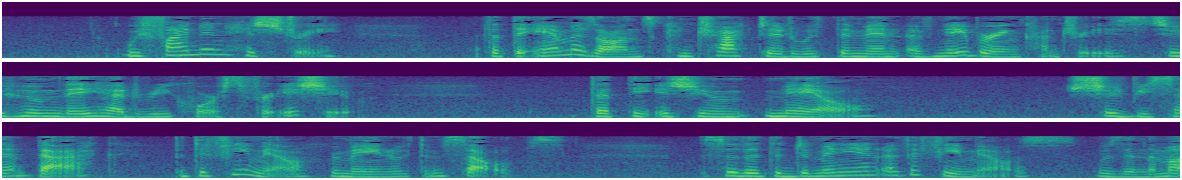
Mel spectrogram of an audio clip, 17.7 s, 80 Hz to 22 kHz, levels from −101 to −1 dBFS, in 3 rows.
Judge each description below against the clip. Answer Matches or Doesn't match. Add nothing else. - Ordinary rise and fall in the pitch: Matches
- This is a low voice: Doesn't match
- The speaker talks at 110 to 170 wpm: Matches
